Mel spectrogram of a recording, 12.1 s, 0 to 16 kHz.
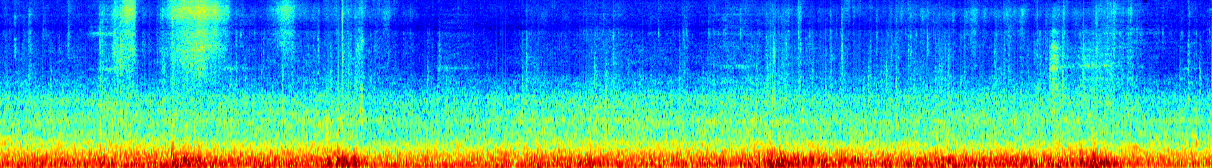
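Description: Road noise inside a car's cabin at highway speed: a steady low rumble of tyres and engine, with a few brief louder bumps about 2, 3.5 and 8 seconds in.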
